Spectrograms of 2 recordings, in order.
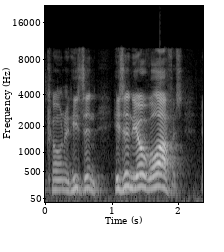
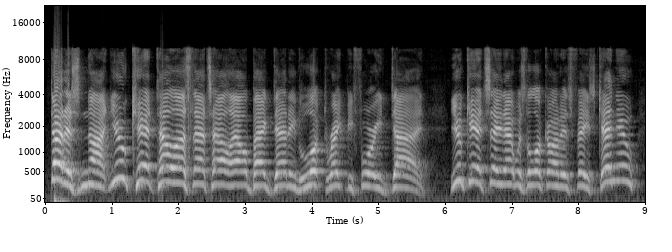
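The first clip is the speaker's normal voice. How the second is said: loud, higher-pitched outraged interrogation; indignant Adam Schiff; 3 semitones higher, 5 dB louder than usual. Pretend. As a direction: grill the witness in mock outrage, raising your voice. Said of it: "Adam Schiff's going to subpoena him and say".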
